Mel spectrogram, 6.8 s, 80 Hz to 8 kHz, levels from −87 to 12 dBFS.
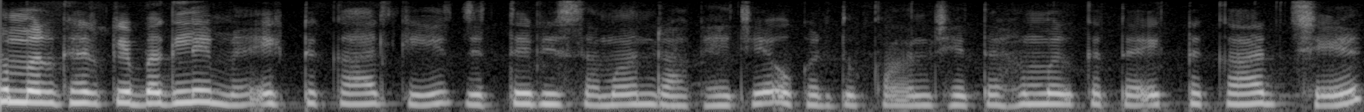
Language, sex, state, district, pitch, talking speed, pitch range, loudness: Maithili, female, Bihar, Madhepura, 230 Hz, 200 wpm, 215-245 Hz, -20 LUFS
